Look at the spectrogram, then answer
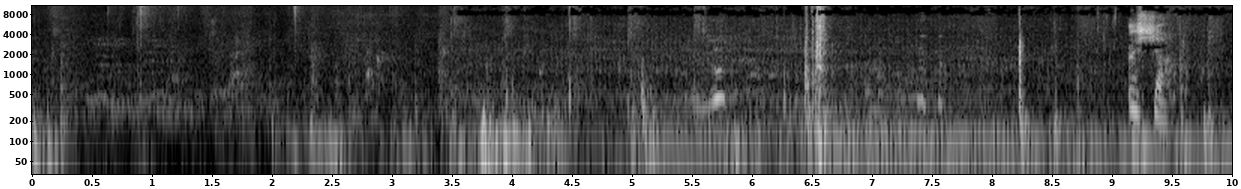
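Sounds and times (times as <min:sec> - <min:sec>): van engine idling: 0:03.4 - 0:10.0
loud vehicle clunk: 0:06.2 - 0:07.1, 0:08.0 - 0:08.8.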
